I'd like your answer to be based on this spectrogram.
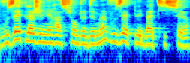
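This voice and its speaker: A woman's dark, mellow tone at medium pitch, with ordinary pitch variation and a moderate pace. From Martinique (Le Vauclin, south). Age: 40s. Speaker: parliamentary candidate. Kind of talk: interview.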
